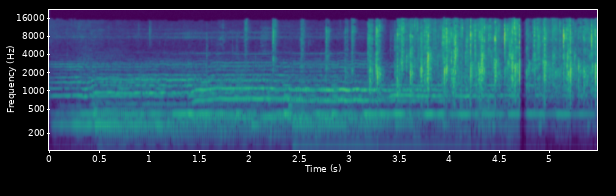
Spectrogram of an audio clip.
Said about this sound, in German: Applaus im Genfer Kino Cinelux. Für einen Dokumentarfilm über historische Gerichtsurteile in den Niederlanden, wo Klimaschutzorganisationen gegen den Staat klagten und siegten.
